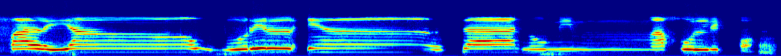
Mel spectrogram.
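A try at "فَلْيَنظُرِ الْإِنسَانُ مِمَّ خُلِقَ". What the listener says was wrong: Lam sukunnya jangan terputus, bainiyah inhirafnya jelaskan. Ada dua lam sukun. Selesaikan, sempurnakan sifatul huruf pada lamnya.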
